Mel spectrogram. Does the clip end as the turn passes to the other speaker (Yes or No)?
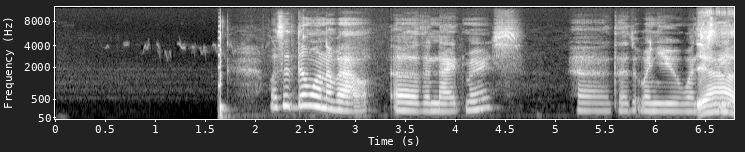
Yes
